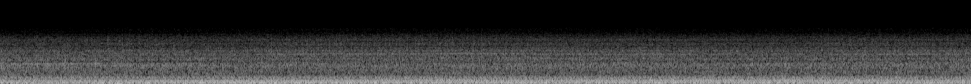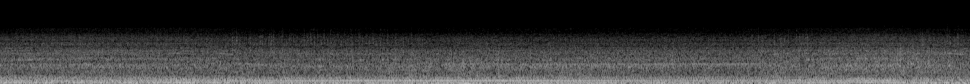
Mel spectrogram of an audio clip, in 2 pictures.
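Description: Aston Martin engine running at low revs with a steady low drone as the car creeps forward at walking pace, heard through a camera mounted on its bonnet.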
